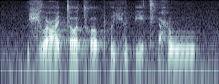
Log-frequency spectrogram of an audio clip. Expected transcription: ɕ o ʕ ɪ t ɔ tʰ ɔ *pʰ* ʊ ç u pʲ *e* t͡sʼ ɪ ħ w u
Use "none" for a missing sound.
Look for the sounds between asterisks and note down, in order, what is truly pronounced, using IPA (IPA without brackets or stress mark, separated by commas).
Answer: pʰ, e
